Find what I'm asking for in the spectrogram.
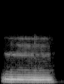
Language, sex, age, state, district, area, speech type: Kannada, male, 45-60, Karnataka, Koppal, rural, conversation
